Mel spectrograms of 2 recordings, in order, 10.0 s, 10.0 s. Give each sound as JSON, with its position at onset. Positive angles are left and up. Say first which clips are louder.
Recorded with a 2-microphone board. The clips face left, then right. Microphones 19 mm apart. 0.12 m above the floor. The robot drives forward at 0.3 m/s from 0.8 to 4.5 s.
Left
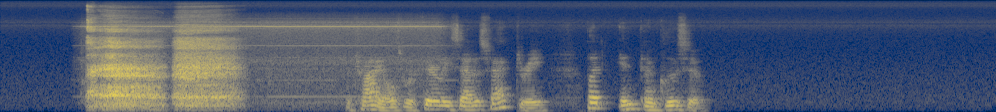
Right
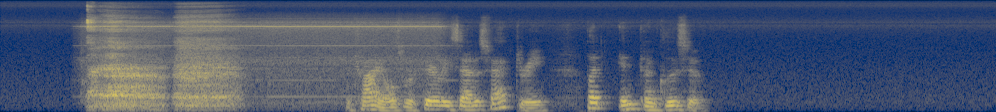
{"t": 0.8, "sound": "breathing", "louder": "left 9 dB", "side_deg": 55, "distance_m": 0.6}
{"t": 3.5, "sound": "a man speaking", "louder": "even", "side_deg": -5, "distance_m": 5.0}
